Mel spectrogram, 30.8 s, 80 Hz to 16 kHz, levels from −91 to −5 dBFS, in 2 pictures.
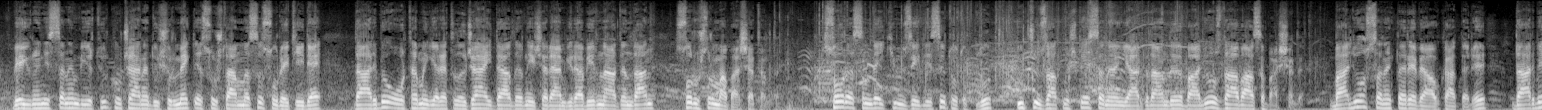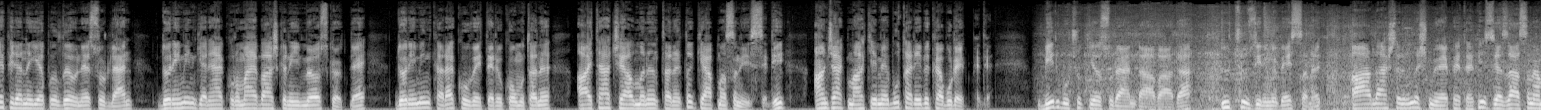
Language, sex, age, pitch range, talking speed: Turkish, male, 40-59, 120-150 Hz, 130 wpm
